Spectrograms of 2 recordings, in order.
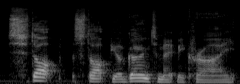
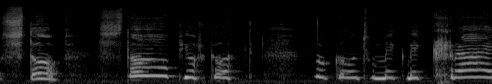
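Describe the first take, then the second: First: It is read in the speaker's own plain voice. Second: It is said in an exaggerated put-on character voice. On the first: This is just the scripted line. "but that's the line" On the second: This is how the actor delivered the line. "This is how he says it"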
